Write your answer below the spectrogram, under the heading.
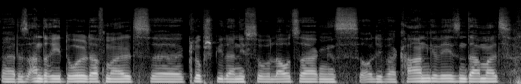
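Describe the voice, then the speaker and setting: Fairly quick, monotone, flat male speech with a dark, mellow tone, dry sound with no echo and a quiet background. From Mainz, Germany; Germany. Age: 20s. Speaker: professional football goalkeeper; podcast guest. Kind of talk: casual interview. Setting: office. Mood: relaxed, anecdotal, humorous. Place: office. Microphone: headset.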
